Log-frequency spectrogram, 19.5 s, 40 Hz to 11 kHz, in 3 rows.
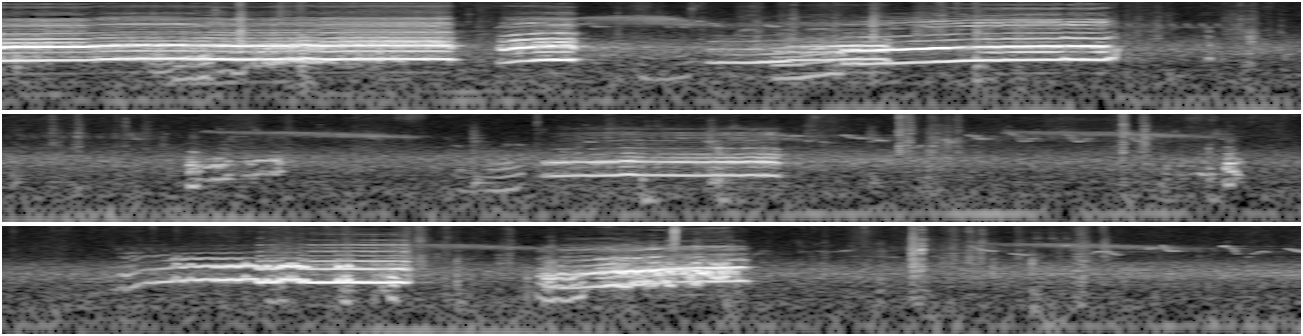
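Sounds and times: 
hens cackling: 0:00.0 - 0:06.3, 0:07.4 - 0:08.0, 0:08.8 - 0:10.4, 0:12.3 - 0:12.8, 0:13.5 - 0:16.8.

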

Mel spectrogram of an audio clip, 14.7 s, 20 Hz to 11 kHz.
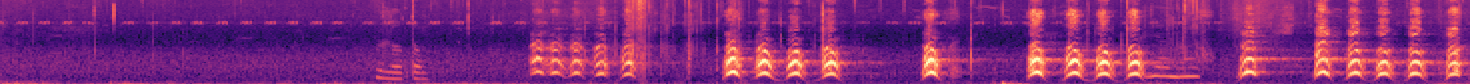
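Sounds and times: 
speech: 0:03.8 - 0:04.4
dog giving short high yelping barks: 0:05.3 - 0:06.5, 0:07.2 - 0:08.6, 0:09.2 - 0:09.7, 0:10.3 - 0:11.7, 0:12.4 - 0:14.6.

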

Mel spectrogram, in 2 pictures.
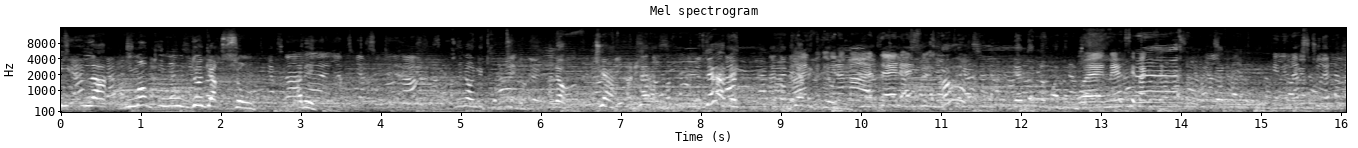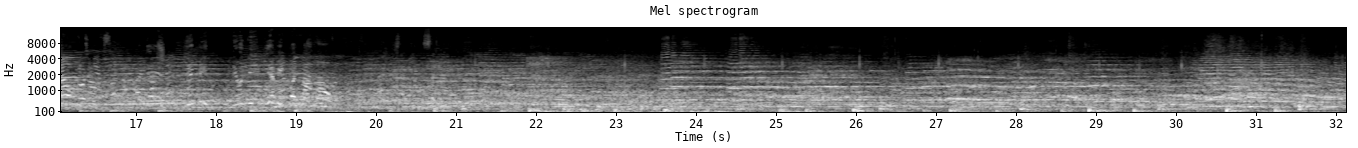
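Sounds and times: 
crowd chattering outdoors outside a church after a service: 0:00.0 - 0:32.1
speech: 0:00.4 - 0:03.8, 0:05.1 - 0:16.8.

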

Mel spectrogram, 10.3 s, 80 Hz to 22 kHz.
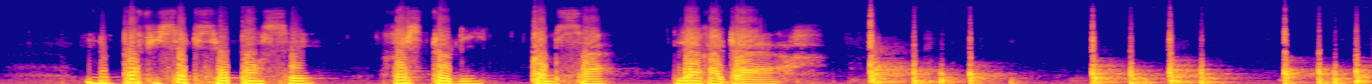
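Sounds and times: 
speech: 0:00.7 - 0:06.1
knocking on a door with a resonant wooden thud: 0:06.5 - 0:10.2.

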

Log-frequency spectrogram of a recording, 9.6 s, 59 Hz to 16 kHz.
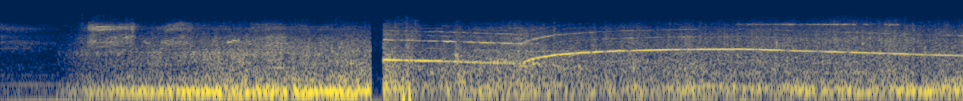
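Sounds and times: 
steady engine rumble: 0:00.0 - 0:09.6
police car siren: 0:03.8 - 0:09.6.

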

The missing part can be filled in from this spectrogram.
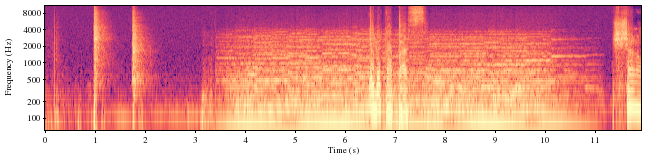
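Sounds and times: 
slaps across the face: 0:01.0 - 0:02.2
music: 0:03.4 - 0:11.2
speech: 0:06.6 - 0:07.9, 0:11.6 - 0:11.9.

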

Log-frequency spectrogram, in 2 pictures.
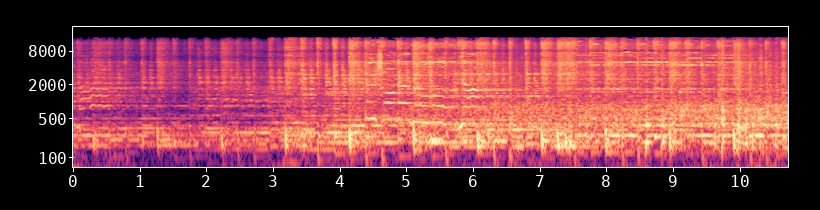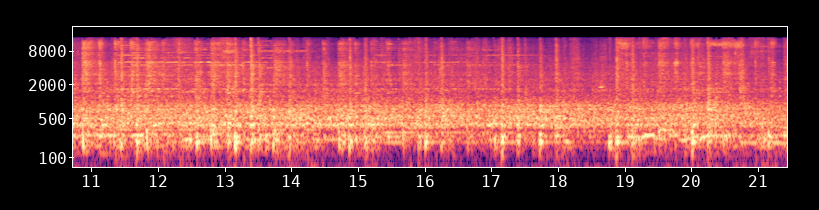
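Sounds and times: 
moving train rumble and rattle in a sleeper compartment: 0:00.0 - 0:21.4
continuous clattering of a moving train: 0:07.0 - 0:21.4.

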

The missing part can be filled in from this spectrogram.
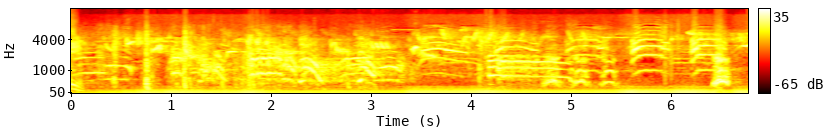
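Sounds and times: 
steady low hum: 0:00.0 - 0:06.7
dog barking: 0:04.6 - 0:05.6, 0:06.3 - 0:06.7.

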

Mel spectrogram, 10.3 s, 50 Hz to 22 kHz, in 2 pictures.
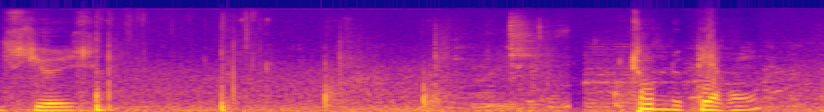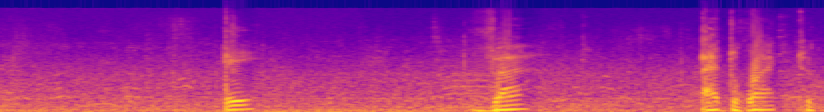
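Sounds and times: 
speech: 0:00.0 - 0:00.6, 0:04.0 - 0:04.9, 0:06.6 - 0:06.9, 0:08.1 - 0:08.5, 0:09.7 - 0:10.2
quiet footsteps climbing the front steps of a house: 0:00.5 - 0:03.4.

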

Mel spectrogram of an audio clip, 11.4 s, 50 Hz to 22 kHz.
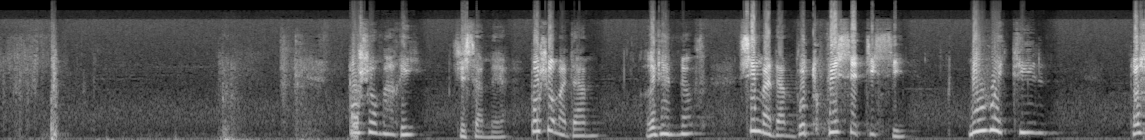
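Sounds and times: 
house door thud: 0:02.2 - 0:03.3
speech: 0:03.6 - 0:10.5.

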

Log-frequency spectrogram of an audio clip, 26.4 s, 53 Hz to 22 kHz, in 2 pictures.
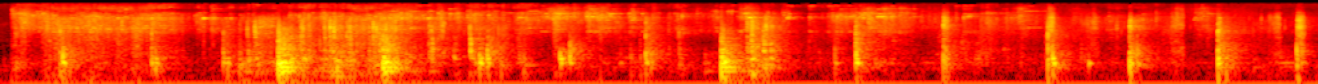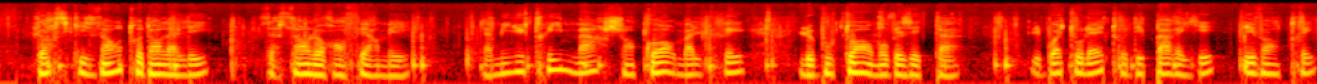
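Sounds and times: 
lock being worked with metallic rattles: 0:00.0 - 0:13.3
bunch of keys jingling: 0:00.0 - 0:13.4
old door of old building opening: 0:02.2 - 0:10.8
speech: 0:14.0 - 0:17.4, 0:18.0 - 0:22.8, 0:23.5 - 0:26.3.

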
